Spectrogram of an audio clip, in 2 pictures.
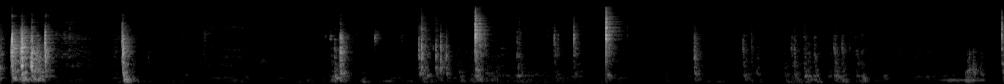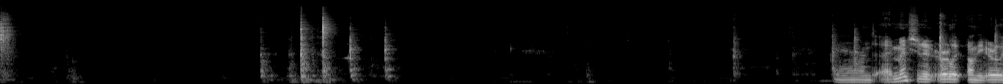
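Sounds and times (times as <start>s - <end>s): wooden bobbins clacking: 0.0s - 2.2s, 3.2s - 8.8s, 9.6s - 10.9s, 12.6s - 14.1s, 18.3s - 20.0s.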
